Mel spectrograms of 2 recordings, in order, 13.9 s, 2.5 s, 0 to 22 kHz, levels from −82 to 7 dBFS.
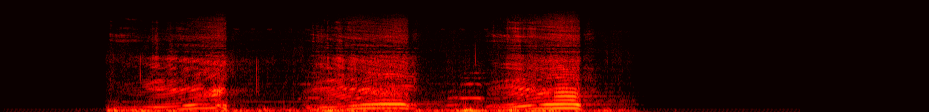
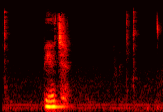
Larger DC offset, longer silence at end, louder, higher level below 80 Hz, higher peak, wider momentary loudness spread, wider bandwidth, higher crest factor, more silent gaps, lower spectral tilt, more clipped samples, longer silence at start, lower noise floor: neither; first, 4.4 s vs 1.45 s; second, -36 LUFS vs -24 LUFS; first, -46 dBFS vs -66 dBFS; second, -18 dBFS vs -10 dBFS; second, 20 LU vs 26 LU; about the same, 16 kHz vs 15 kHz; about the same, 22 dB vs 18 dB; neither; about the same, -5.5 dB/octave vs -5.5 dB/octave; neither; first, 1.6 s vs 0.05 s; first, -78 dBFS vs -59 dBFS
